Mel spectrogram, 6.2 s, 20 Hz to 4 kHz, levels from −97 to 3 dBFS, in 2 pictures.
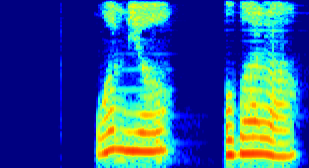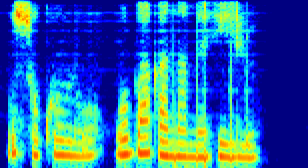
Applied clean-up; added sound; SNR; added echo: neural mask model DeepFilterNet 3.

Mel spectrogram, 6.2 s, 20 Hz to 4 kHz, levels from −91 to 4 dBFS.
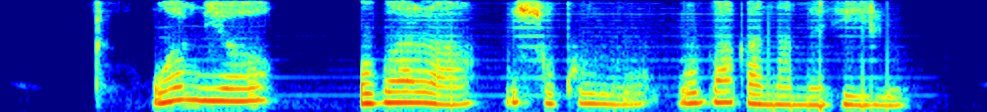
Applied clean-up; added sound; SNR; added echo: neural separator model SepFormer DNS4.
